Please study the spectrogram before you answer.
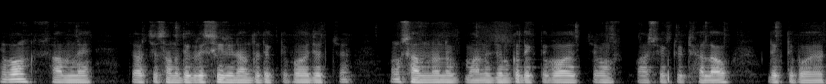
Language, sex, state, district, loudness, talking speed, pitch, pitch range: Bengali, male, West Bengal, Paschim Medinipur, -21 LUFS, 180 wpm, 105 Hz, 100-105 Hz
